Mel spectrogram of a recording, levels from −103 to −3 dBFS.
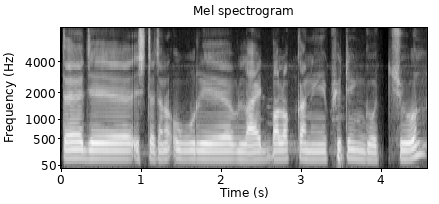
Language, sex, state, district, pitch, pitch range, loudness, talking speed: Chakma, male, Tripura, Dhalai, 135 Hz, 130-140 Hz, -16 LUFS, 120 wpm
